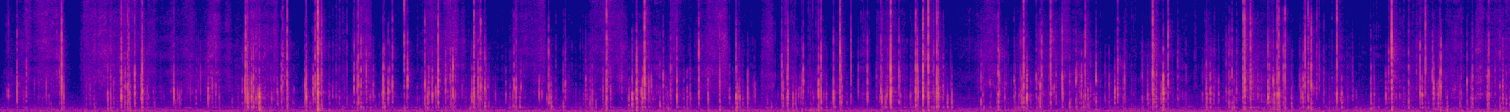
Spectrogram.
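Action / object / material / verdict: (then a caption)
scrape / soft plastic packet of wipes / plastic / none. A hand-sized, apparently full soft plastic packet of cleansing wipes is squeezed and crinkled with green-stained fingertips. The result is a continuous, bright plastic crinkling, dotted with sharp crackles and short tearing-like rustles, with almost no low end.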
